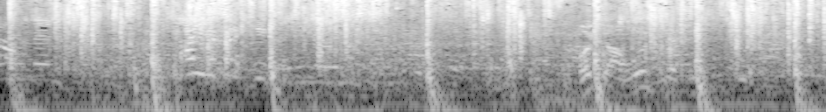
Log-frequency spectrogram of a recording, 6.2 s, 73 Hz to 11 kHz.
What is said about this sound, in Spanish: Pero hay una imagen que ha dado la vuelta al mundo y es la de varios pasajeros rompiendo los cristales de los vagones después de llevar más de 2 horas encerrados a 40 grados y sin electricidad.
